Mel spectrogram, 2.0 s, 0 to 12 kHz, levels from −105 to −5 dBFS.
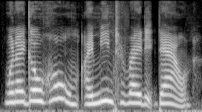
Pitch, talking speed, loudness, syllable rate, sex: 285 Hz, 295 wpm, -17 LUFS, 5.9 syllables/s, female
